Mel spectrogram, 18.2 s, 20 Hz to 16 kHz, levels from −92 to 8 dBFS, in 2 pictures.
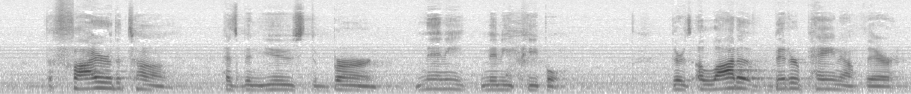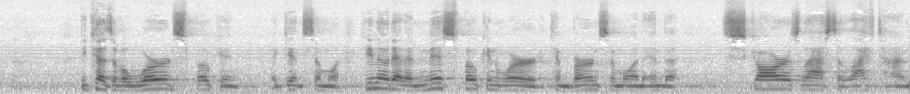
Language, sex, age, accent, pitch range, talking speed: English, male, 50-69, American, 135-220 Hz, 140 wpm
